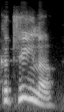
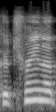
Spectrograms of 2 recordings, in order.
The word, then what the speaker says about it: Katrina: of work Katrina Katrina Katrina not Katina but Katrina Pearson put into trying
